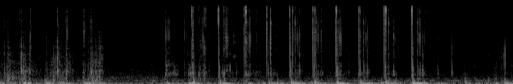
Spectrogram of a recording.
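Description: Long acrylic nails quickly tap and scratch the top of a hollow, red, lobster-shaped faux leather handbag with small metal studs. The result is a fast, irregular patter of dry, bright clicks and short scratchy rasps over a low, dull body, with each tap stopping at once with no ring.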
